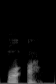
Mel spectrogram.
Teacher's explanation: And, yeah, so instead of saying water, certain consonants, like T, get replaced by a glottal stop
